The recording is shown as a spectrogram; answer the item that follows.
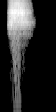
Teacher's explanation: El verbo wish. El último sonido es sh. Sh. Ahí no hay vibración.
